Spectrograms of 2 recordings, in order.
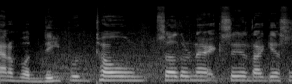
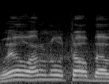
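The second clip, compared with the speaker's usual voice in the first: fast retold reply; 5 semitones higher, 3 dB louder, much faster than usual. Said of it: "I was like".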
